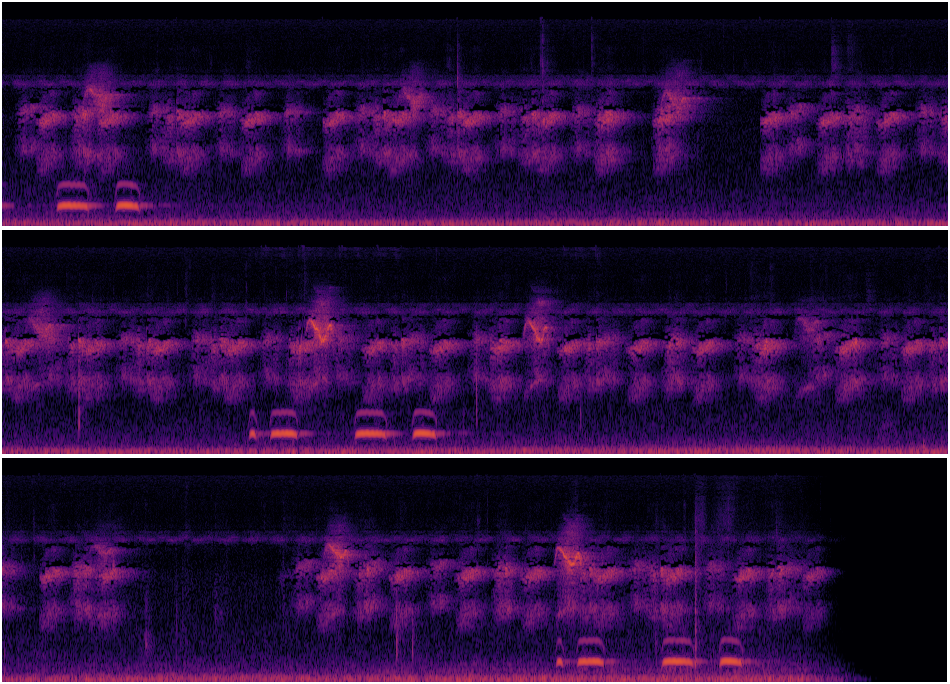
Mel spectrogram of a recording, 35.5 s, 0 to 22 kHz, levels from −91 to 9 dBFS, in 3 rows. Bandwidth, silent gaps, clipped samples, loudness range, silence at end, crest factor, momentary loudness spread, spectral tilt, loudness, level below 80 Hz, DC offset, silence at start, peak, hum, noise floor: 16 kHz; none; under 0.1%; 8 LU; 1.3 s; 20 dB; 14 LU; -4 dB/octave; -39 LUFS; -50 dBFS; under 0.1%; 0 s; -20 dBFS; none; -75 dBFS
